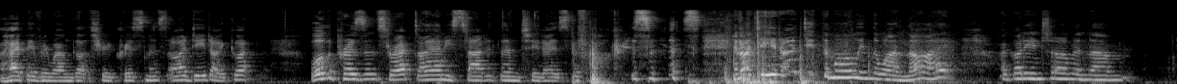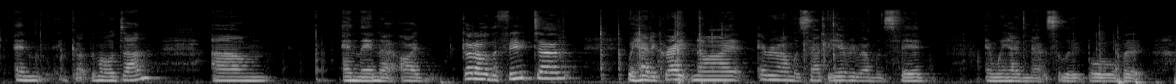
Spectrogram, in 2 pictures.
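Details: Woman with lifelong essential tremor since birth, diagnosed at 27, with head and hand tremor too; voice tremor shakier than normal today after two days of drinking alcohol; essential voice tremor.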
